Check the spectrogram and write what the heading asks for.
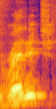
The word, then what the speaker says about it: Redditch: invoke to JK Rowling so is is Redditch like quidditch right okay so there's that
